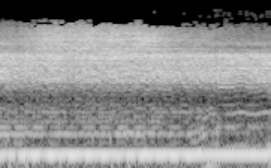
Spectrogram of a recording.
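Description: Heavy rock music: a loud, droning low note held steady, with guitar sustaining over it.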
